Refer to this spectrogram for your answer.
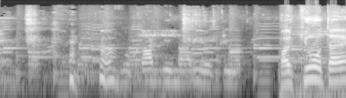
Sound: laughing

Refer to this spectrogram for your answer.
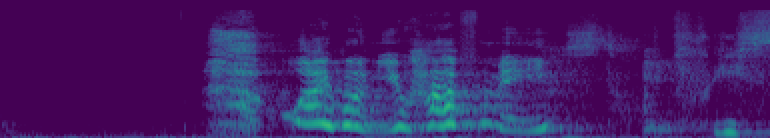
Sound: sobbing

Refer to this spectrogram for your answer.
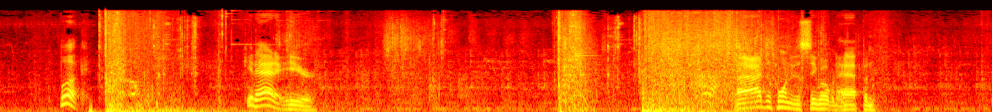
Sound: debris falling

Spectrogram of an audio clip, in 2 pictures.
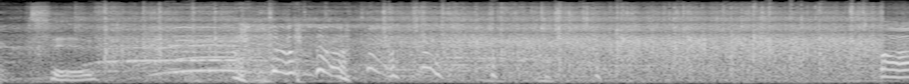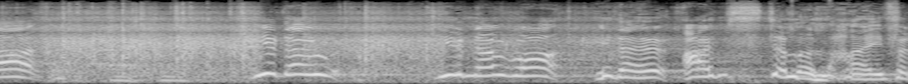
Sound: cheers and applause

